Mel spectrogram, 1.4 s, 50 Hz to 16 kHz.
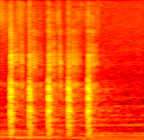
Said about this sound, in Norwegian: Som det står i Bibelen, Johannes' åpenbaringsbok, kapittel 3, vers 20. Se, jeg står for døren og banker.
